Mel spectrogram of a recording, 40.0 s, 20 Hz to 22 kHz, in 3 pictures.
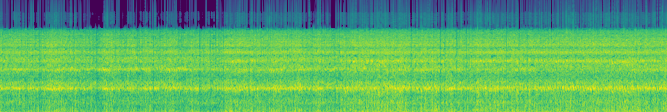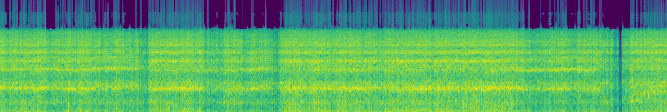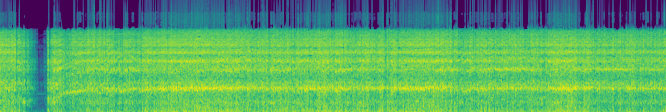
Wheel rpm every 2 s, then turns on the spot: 240, 230, 230, 220, 230, 220, 230, 220, 220, 220, 220, 230, 150, 130, 210, 230, 230, 220, 230, 230.
none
